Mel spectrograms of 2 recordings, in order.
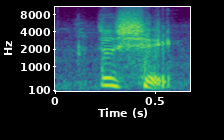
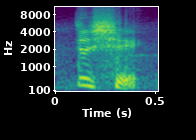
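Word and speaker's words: touché: So let me tell you first the pronunciation of this word. We say touche. Say with me, touche.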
